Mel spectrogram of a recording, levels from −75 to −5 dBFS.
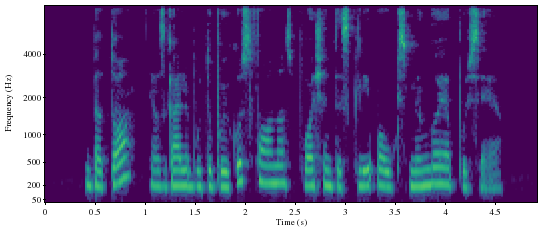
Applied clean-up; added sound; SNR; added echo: none; none; none; none.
